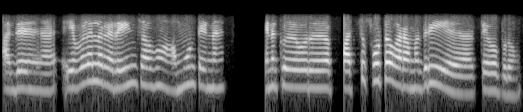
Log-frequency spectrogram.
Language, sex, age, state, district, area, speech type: Tamil, female, 18-30, Tamil Nadu, Tirunelveli, rural, conversation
